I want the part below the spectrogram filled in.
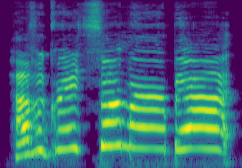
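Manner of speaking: high call across the parking lot; friendly shouted farewell. A narrator's reading. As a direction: call a cheery goodbye from a distance. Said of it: "Mister Grayson called".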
